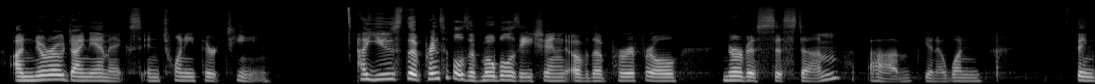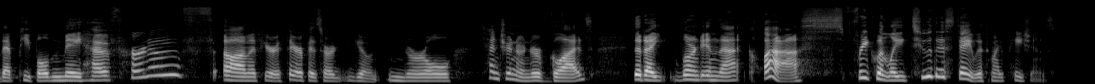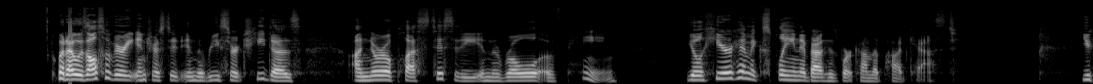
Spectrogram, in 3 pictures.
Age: 30-49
